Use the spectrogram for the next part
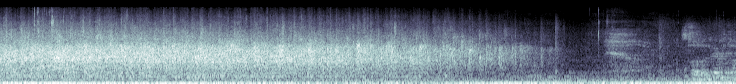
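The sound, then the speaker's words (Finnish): An audience applauds a simultaneous interpreter, a dense, steady wash of clapping that holds for several seconds, then thins out and fades as the last few claps die away. “Ja hän on todella nolo, jos annamme hänelle aplodit.”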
